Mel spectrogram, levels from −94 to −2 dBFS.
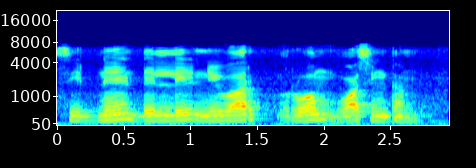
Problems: constant background noise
